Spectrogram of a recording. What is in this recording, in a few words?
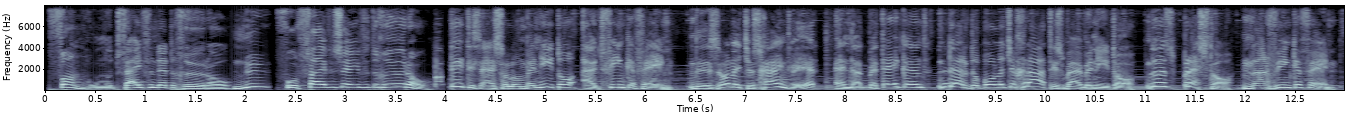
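Dutch male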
